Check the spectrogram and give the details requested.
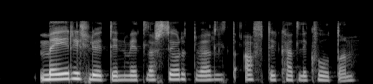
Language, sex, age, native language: Icelandic, female, 18-19, Icelandic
